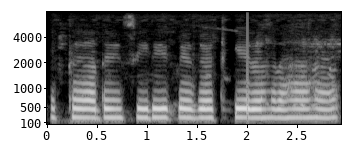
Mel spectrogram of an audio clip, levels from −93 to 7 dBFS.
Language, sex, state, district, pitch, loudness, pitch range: Hindi, female, Bihar, Kishanganj, 230 Hz, -14 LUFS, 225-230 Hz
